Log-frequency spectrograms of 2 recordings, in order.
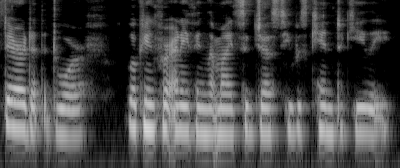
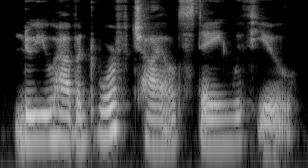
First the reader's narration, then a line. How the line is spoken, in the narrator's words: His voice was not kind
